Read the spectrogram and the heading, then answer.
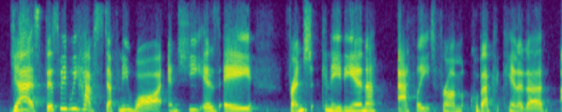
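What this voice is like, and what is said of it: American accent. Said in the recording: “my accent is very American, not at all French Canadian”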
